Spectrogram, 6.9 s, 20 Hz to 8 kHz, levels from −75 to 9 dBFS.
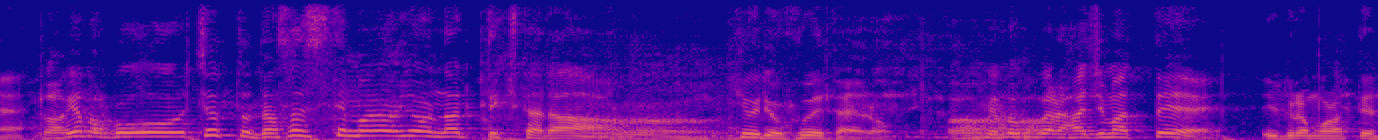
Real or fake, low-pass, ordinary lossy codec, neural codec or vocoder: fake; none; none; codec, 16 kHz, 4 kbps, X-Codec, WavLM features, trained on Multilingual LibriSpeech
